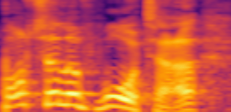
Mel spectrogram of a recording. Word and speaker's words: bottle of water: So first, this T can be replaced with a glottal T.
